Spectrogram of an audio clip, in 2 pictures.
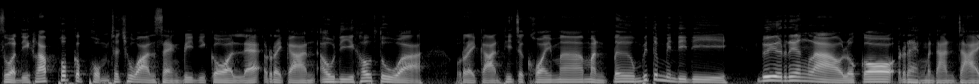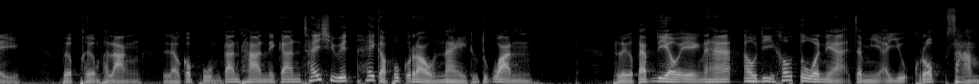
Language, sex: Thai, male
